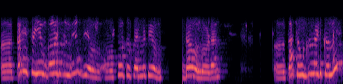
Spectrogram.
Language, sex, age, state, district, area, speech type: Kashmiri, female, 30-45, Jammu and Kashmir, Budgam, rural, conversation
